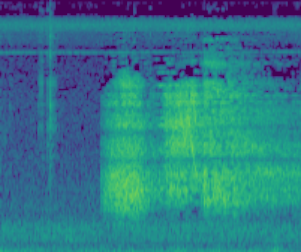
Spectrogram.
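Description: Black Spark Lens transformation-device toy playing an electronic sound effect through its small built-in speaker. The effect starts a little over a second in, after a faint click, and has a brief falling sweep partway through.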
